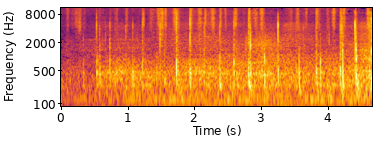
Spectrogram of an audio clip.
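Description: Hurried footsteps descend a broad flight of steps past a kiosk, many quick, uneven taps over a low, steady rumble, growing slightly louder toward the end.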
